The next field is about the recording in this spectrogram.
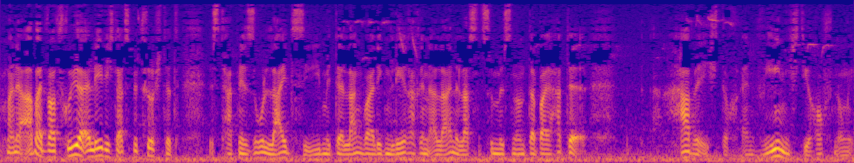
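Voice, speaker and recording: An actor playing a scheming, insistent suitor who talks his way smoothly along in a radio crime drama. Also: low voice, a little hiss or hum, natural voice. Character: smooth-talking, scheming adult male suitor hiding urgency.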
